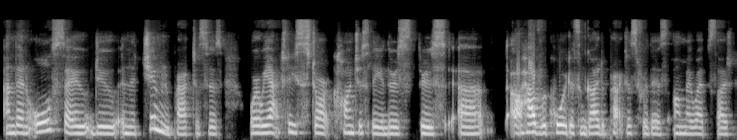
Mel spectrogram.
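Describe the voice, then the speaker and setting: Here a woman with a slightly mellow, medium-pitched voice leads informal meditation guidance at a normal speed and fairly even intonation. She fields questions and encourages listeners, pausing often for little check-ins.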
